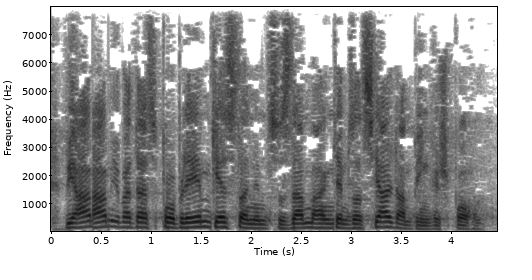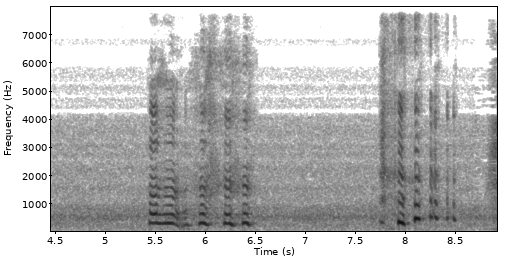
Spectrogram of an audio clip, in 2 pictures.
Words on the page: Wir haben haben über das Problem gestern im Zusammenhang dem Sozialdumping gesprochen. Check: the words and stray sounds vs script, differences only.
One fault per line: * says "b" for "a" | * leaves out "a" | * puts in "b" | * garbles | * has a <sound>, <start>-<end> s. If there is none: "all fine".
* has a laugh, 5.4-6.5 s
* has a laugh, 7.7-8.5 s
